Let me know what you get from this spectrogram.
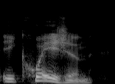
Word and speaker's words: equation: And the question was, what is the only common English word in which the J sound can be spelled with a T? And the answer is equation. Isn't that interesting? The only word ending T-I-O-N where we say J.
